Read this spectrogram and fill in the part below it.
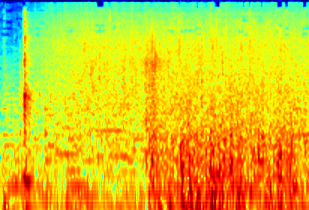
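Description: A thunderstorm with heavy rain comes through an open window, a sharp crack near the start, then steady loud rain with a deep low rumble swelling midway.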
